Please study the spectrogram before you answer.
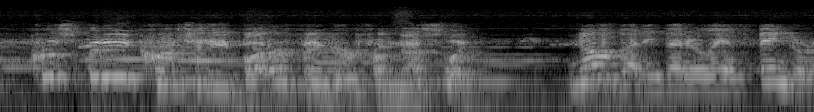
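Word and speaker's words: Nestlé: there is the word nestle in blue text on a golden outline it's pronounced nestle not nestle nestle thank you very much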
